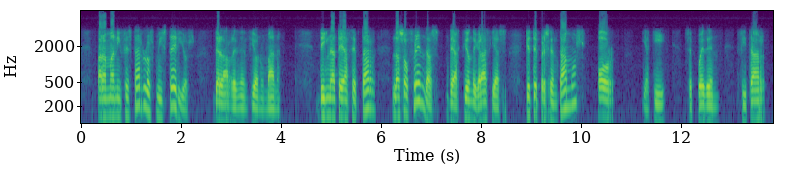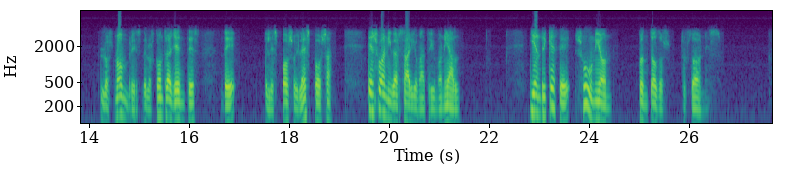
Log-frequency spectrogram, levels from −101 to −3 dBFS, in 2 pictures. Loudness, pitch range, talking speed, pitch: -24 LUFS, 95-140 Hz, 105 wpm, 120 Hz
